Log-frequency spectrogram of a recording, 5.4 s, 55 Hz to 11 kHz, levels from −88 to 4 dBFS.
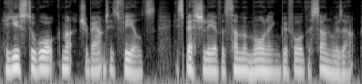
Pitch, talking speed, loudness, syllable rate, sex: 125 Hz, 200 wpm, -17 LUFS, 5.2 syllables/s, male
